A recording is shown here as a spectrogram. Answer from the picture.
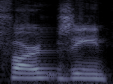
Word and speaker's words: Farzin: Farzine.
